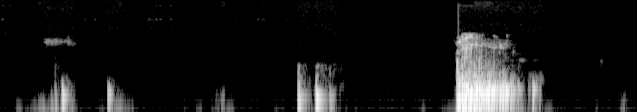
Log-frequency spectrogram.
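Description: Low gurgling rumbles in short bursts with a louder longer rumble near the end, typical of stomach rumbling from gas and fluid.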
